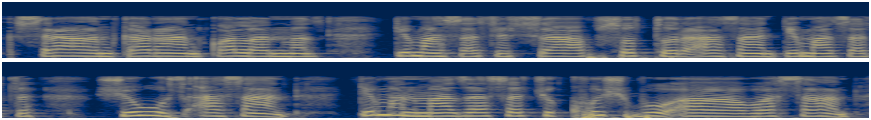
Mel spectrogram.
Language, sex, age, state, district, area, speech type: Kashmiri, female, 30-45, Jammu and Kashmir, Bandipora, rural, spontaneous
